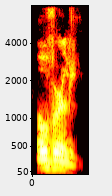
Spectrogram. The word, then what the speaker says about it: Overlie: Did I say it right? – That's Overlie.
